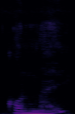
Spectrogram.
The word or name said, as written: Konmei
